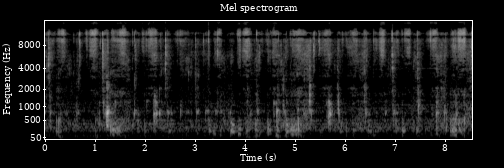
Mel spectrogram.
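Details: Close-up of a 9-year-old Pit Bull dog in a kitchen eating overcooked bacon. Moist smacking licks and soft nibbling clicks come in quick uneven runs, and a faint clink of dishes sounds now and then.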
